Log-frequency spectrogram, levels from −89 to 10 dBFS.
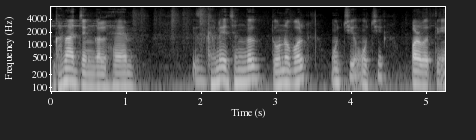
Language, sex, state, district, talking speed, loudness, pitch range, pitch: Hindi, male, Bihar, Araria, 115 wpm, -21 LUFS, 105-135 Hz, 115 Hz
